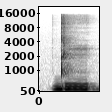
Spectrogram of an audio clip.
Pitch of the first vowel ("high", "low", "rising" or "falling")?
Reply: high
